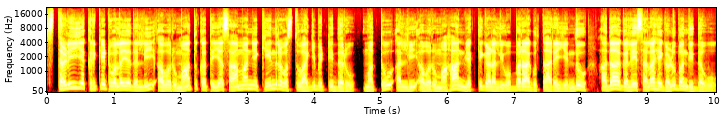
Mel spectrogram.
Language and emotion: Kannada, neutral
